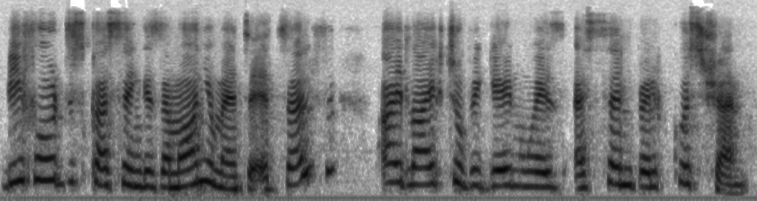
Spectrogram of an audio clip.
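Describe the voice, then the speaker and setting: A woman from Egypt, presenting over a video call and reading a prepared conference paper slowly and carefully. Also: high-pitched, no echo. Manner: slow, careful, measured delivery. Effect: heard over a video call. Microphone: remote computer mic on a video call. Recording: dull, dry video call audio.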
